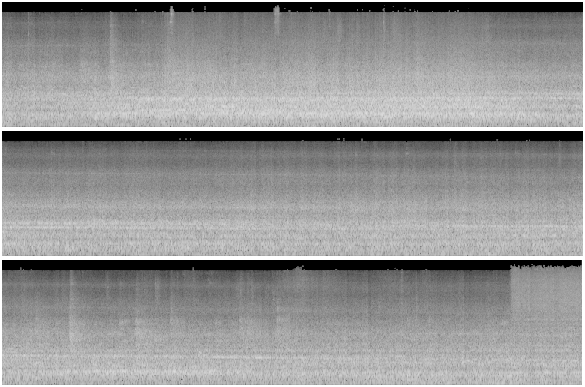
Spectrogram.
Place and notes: Av. Louis Aragon, Villejuif, France - Tube
Waiting in the tube
France métropolitaine, France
